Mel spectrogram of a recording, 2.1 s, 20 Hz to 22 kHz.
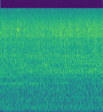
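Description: Jacto K3000 coffee harvester running steadily while harvesting: an even drone of engine and machinery with a hiss over it, at a constant level.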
